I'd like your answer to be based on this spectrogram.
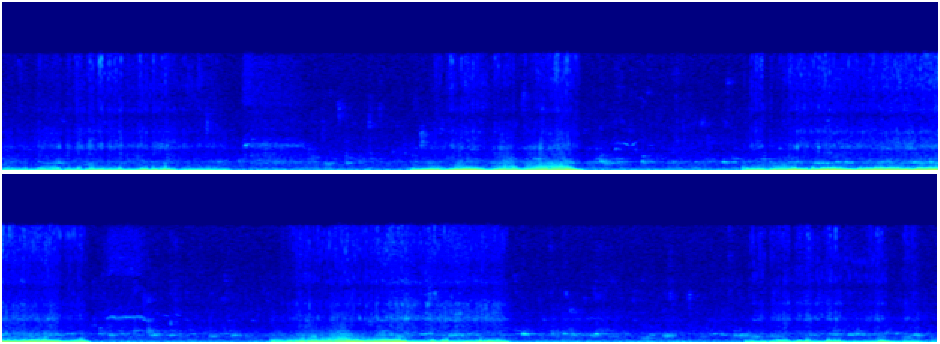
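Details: Low, rumbling snores repeating steadily with each breath in long rattling cycles; ordinary snoring.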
